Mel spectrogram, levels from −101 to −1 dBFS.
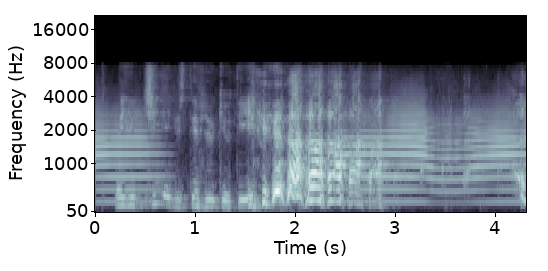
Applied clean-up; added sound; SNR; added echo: none; Trumpet; 9 dB; reverberation time 0.9 s.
